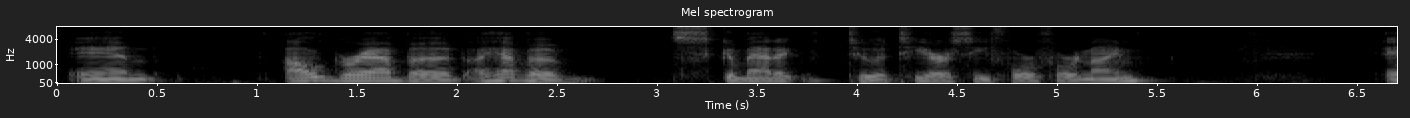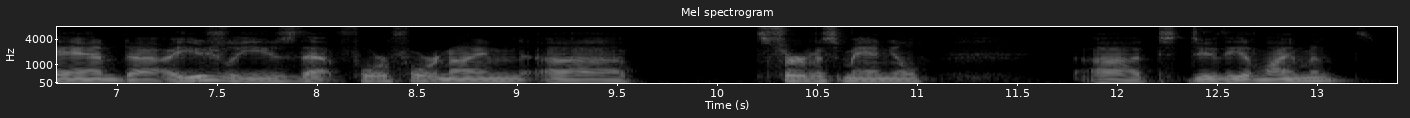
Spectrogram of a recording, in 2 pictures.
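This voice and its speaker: A man casually talking through a hands-on repair demonstration, informal and folksy, thinking aloud in a halting way. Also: medium pitch. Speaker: radio repair technician and video host. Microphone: handheld camera while working.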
